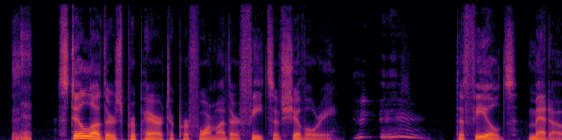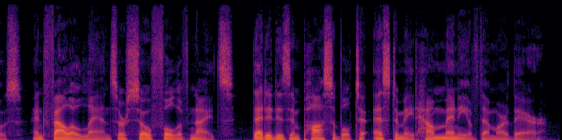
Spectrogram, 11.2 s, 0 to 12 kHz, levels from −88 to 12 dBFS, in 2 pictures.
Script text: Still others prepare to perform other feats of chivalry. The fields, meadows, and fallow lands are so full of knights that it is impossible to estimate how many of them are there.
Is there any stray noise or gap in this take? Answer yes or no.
yes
